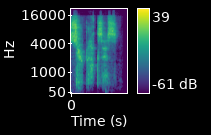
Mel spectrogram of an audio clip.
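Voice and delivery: very soft whisper. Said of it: "What are we whispering about?".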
